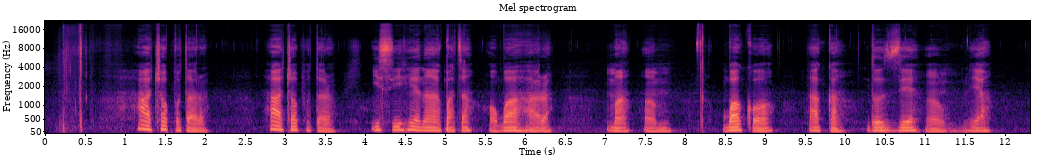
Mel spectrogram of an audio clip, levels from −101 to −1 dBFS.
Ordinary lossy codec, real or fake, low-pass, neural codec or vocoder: none; fake; 19.8 kHz; vocoder, 44.1 kHz, 128 mel bands, Pupu-Vocoder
